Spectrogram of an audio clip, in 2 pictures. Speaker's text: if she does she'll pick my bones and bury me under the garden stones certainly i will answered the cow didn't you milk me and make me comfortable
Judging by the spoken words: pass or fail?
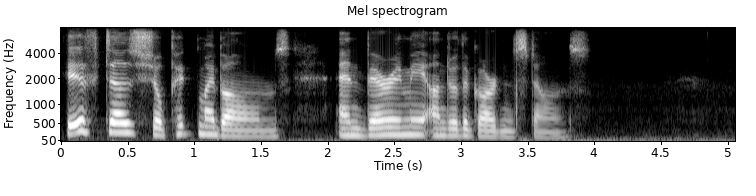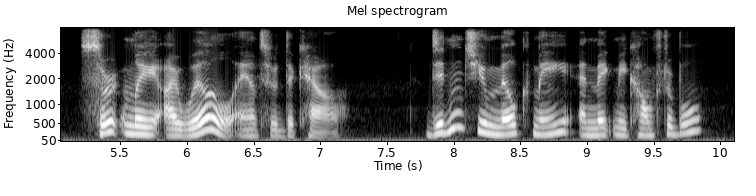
fail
